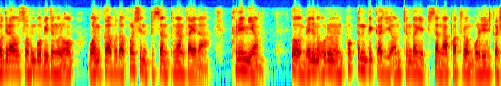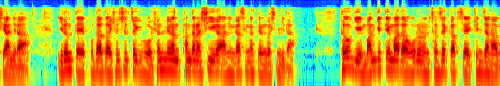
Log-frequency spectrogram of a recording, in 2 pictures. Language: Korean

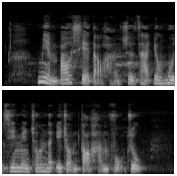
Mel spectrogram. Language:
Chinese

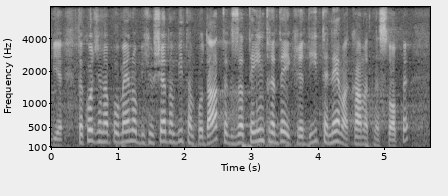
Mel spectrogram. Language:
Serbian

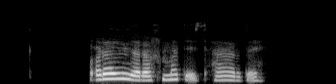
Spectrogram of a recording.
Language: Pashto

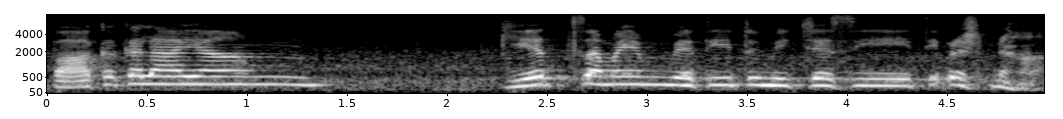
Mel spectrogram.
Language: Sanskrit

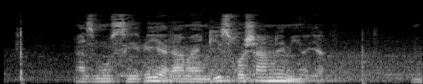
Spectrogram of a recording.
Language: Persian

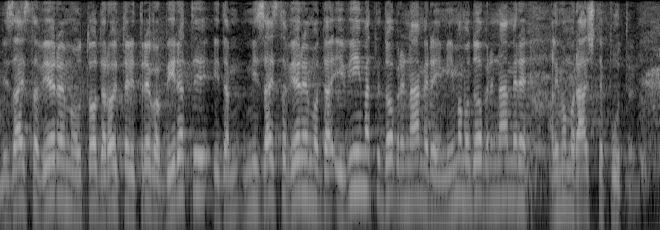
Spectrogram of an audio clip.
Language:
Croatian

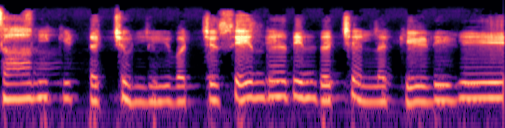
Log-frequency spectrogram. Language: Tamil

